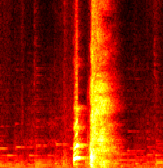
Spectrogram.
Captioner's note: sneeze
